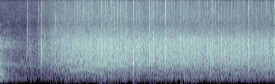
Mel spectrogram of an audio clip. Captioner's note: audience clapping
